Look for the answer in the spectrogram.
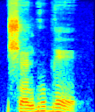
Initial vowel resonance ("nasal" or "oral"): nasal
